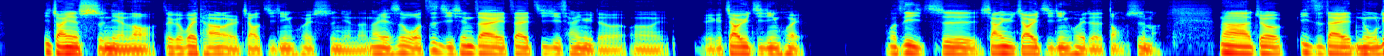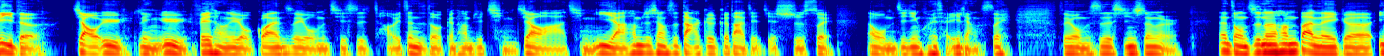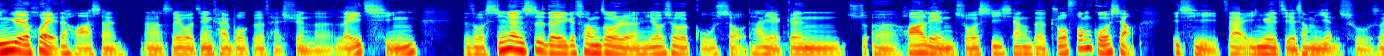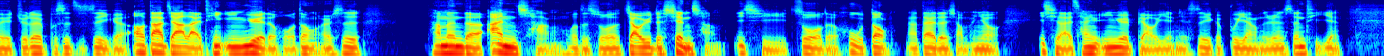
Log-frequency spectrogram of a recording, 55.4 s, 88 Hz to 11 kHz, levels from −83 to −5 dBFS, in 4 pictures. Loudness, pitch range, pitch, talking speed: -22 LUFS, 85-105 Hz, 90 Hz, 290 characters per minute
